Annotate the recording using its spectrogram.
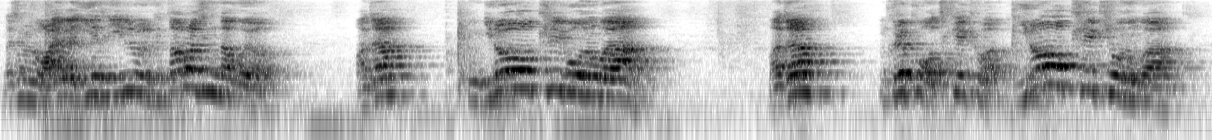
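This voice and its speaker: This math teacher's voice is extremely high and a little mellow, yet animated, as he explains graphs on the board in a brisk, casual classroom lecture. He checks over and over whether students are keeping up. The recording sounds distant and very reverberant, with a faint hiss.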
